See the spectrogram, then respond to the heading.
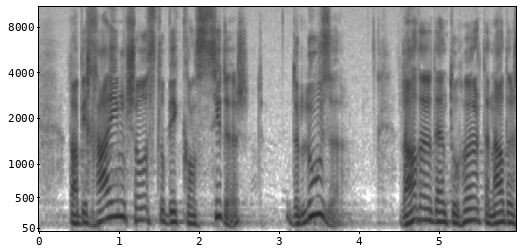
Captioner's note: none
